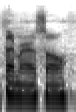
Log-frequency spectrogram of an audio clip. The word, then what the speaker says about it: thimerosal: But we know that the amount of thimerosal, is that the proper pronunciation? Yeah, thimerosal.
